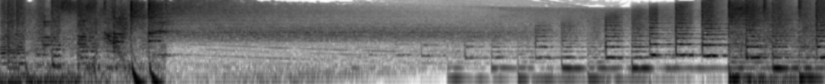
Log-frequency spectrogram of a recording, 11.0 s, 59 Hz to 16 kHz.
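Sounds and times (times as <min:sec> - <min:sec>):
synthesized noise sweep: 0:00.0 - 0:11.0
faint tones sliding downward: 0:02.4 - 0:08.4.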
